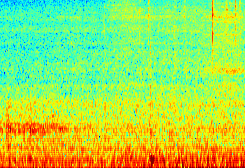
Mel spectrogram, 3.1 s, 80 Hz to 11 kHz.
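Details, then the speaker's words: 1995 BMW 525i petrol engine after repair: steady, smooth idle at normal rpm with quick throttle response; stalling and idle surge were fixed by replacing a cracked air intake hose at the air flow sensor and cleaning the idle air valve and throttle butterfly; check-engine light still on. "so replace the intake valve hose, and as soon as I step on the gas, it revs fast. Okay, so that was the problem."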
